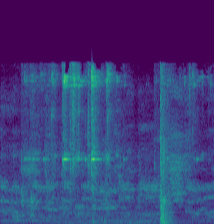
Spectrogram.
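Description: A grey metal cabinet drawer on metal slides pushed shut: a couple of light clicks, then one loud bang as it closes about one and a half seconds in.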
